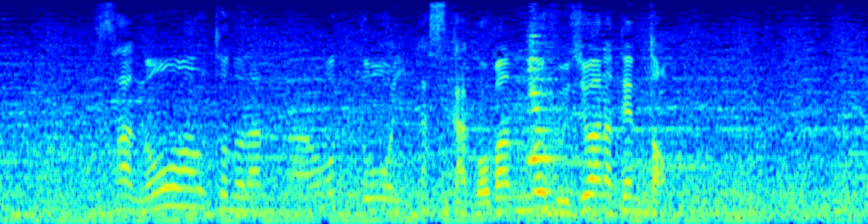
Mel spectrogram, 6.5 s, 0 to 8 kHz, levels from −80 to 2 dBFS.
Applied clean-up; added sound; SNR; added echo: none; Bowed string instrument; 2 dB; none.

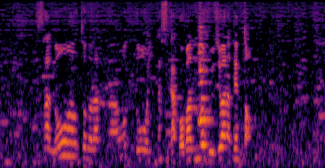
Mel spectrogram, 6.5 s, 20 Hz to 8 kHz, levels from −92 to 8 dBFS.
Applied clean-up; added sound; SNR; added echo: classical method Wiener filter.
